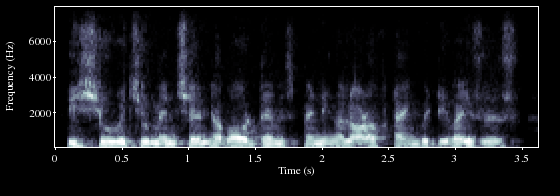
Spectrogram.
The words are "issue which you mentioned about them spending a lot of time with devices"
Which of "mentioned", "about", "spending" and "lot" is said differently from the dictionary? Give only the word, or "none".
none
